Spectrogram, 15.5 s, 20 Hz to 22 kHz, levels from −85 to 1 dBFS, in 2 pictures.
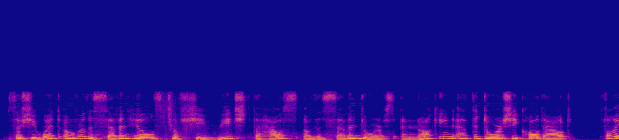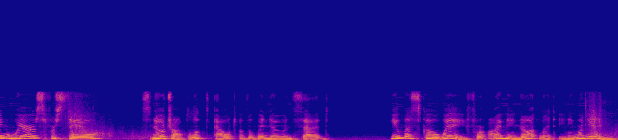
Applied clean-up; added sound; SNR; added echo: neural separator model SepFormer DNS4.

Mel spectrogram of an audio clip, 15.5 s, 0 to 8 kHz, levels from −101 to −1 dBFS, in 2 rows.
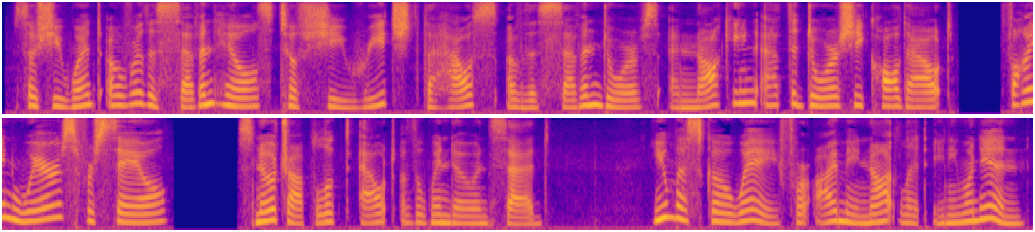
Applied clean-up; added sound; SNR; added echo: none; none; none; none.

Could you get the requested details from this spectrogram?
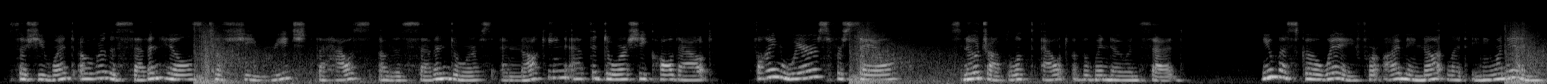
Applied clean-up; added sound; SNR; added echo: none; Boom; 17 dB; reverberation time 0.3 s.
